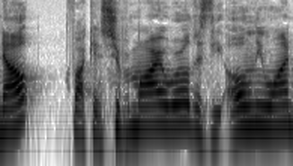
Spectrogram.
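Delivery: ordinary delivery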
